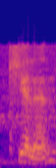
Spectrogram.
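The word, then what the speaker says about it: Kjellén: trisè de la liste c'est un suédois qui s'appelle rudolp Kelen ça s'écrit k j e de l e n il est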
